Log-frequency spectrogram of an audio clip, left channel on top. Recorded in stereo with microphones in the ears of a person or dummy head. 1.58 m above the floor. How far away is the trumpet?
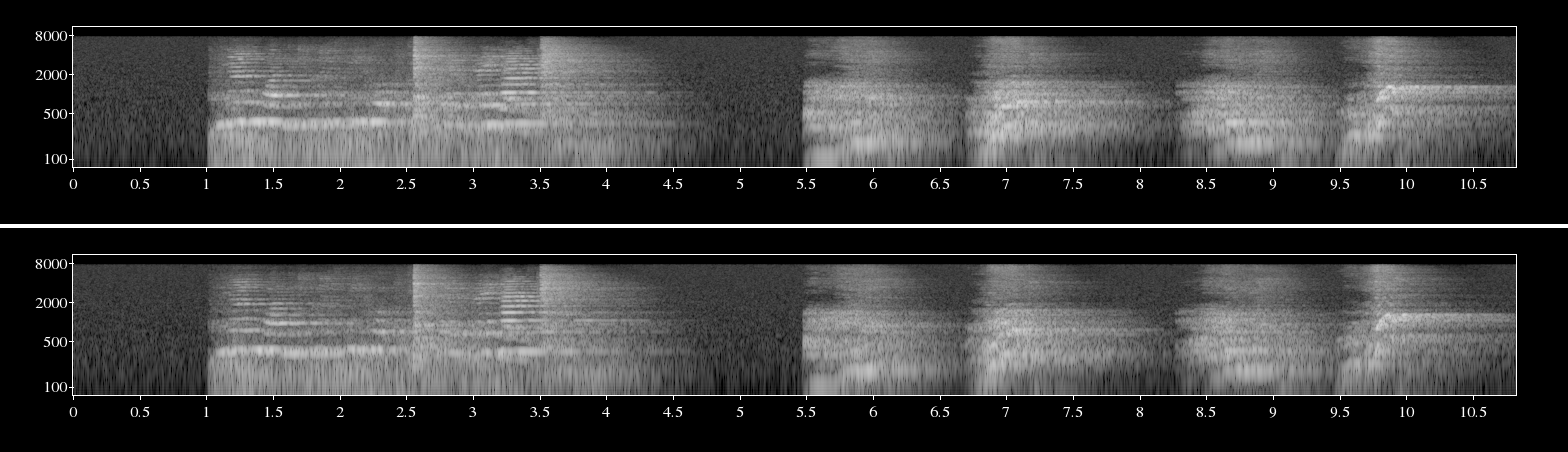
About 0.8 m.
